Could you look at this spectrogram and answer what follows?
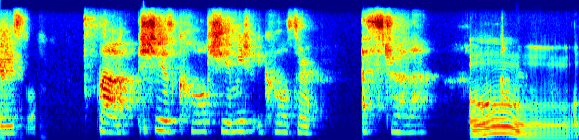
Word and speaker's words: Estrella: I think it's Estrella. Because the double L in Spanish is a Y. Estrella.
